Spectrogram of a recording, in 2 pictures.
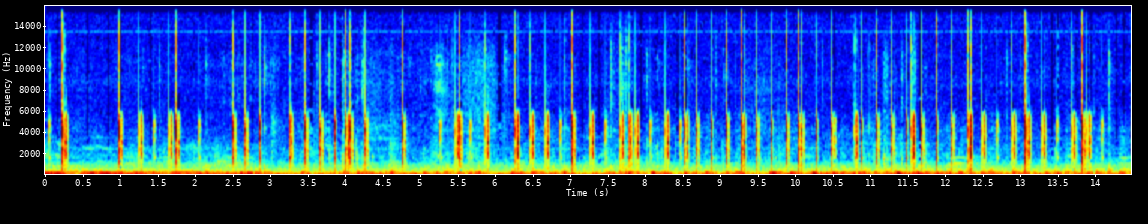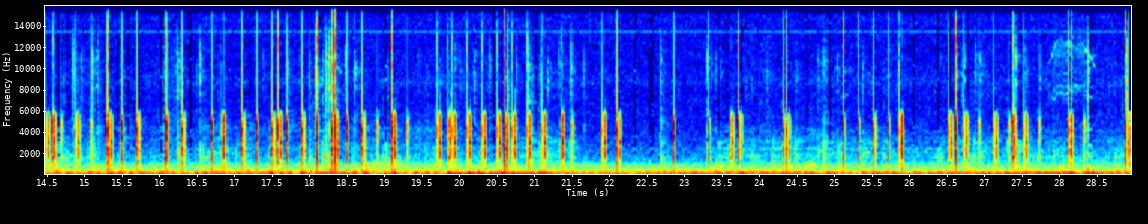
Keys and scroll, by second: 4.6 alt+a, 21.3 alt+a, 24.8 alt+a.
